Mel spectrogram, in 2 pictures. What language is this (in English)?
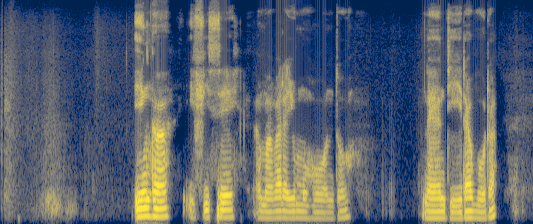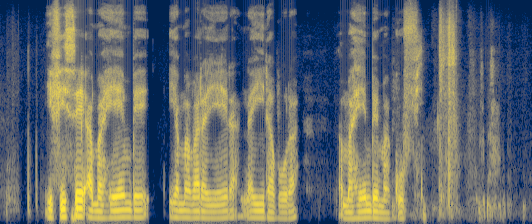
Rundi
